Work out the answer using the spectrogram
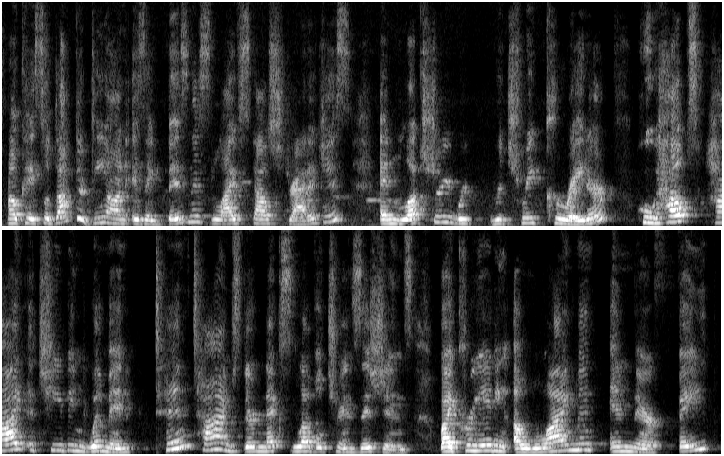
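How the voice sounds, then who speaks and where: A woman's voice: fairly high pitch, fairly bright tone. Bubbly woman host in an echoey room. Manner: bubbly, upbeat, says "okay" and "y'all" often. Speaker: podcast host. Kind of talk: enthusiastic podcast interview.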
